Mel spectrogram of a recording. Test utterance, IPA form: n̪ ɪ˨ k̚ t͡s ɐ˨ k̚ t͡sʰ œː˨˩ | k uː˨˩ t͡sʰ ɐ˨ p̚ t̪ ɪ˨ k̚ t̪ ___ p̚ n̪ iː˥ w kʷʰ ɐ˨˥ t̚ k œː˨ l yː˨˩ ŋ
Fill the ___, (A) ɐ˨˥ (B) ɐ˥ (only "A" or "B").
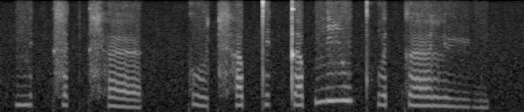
A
